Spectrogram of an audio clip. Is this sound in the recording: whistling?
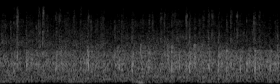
no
